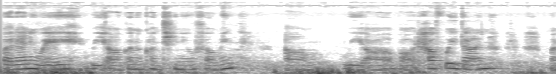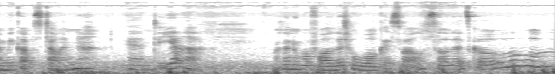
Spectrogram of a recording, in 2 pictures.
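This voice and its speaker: A woman is speaking amid noticeable background noise. Her voice carries an audible room echo. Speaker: lifestyle vlogger and content creator. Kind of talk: casual vlog narration. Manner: slow. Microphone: soft audio, mic setting issues.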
